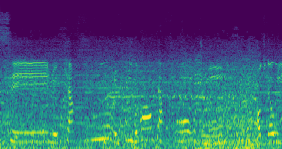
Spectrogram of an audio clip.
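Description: People talking over the steady crowd noise of a busy street. A brief steady pitched tone sounds just after the start.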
